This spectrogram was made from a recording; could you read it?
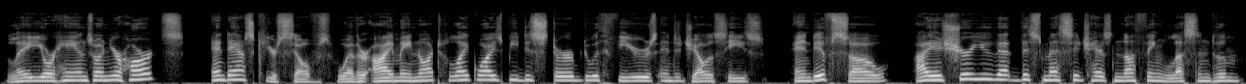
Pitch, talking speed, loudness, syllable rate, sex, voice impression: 175 Hz, 160 wpm, -17 LUFS, 4.3 syllables/s, male, masculine, adult-like, tensed, powerful, bright, soft, slightly raspy, slightly refreshing, friendly, unique, lively, intense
